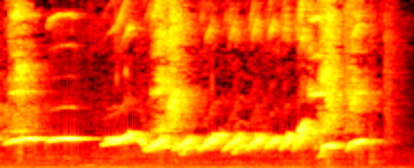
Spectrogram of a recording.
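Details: White-rumped shama singing melodiously: a clear steady whistle, then a rising and falling run of quick slurred whistled notes with a harsh rasp mixed in, over a faint low hum.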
